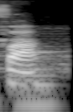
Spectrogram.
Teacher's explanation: ফা উচ্চারণ করার সময় দাঁতও লাগে ঠোঁটও লাগে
